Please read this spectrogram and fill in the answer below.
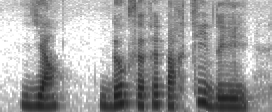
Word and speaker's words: я: et la voici et est ce que vous vous rappelez comment s prononce donc elle se prononce dia ya donc ça fait partie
